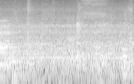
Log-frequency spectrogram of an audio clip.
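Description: Steady background noise of a small room, an even hiss and rumble such as an air-conditioning unit running, with a faint click about half a second in.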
